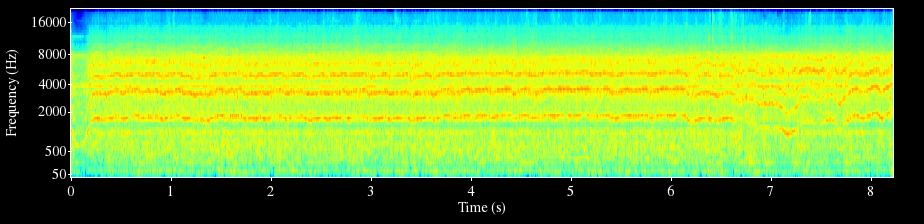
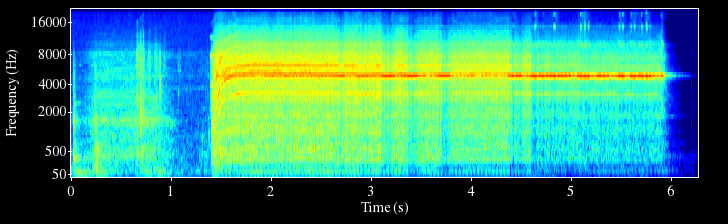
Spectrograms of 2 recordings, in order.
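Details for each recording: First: Variable-speed drill on 3/16 inch steel plate, run slowly with firm pressure and lubricant: steady high whir under load, no squeal, clean drop-off at breakthrough; big chips, bit stays cool, correct drilling. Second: Drill boring metal with a piercing high squeal, smoke and fine powder chips: the bit spins too fast with too little pressure and overheats; slow the bit down and apply more pressure.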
